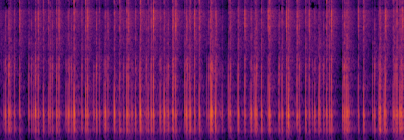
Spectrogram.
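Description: A thin, flat, translucent plastic container lid is held upright and tapped fast with fingertips and short nails. The result is a rapid, uneven stream of dry, hollow clicks centered in the midrange, with almost no bass or high hiss. Each tap dies away almost instantly.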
